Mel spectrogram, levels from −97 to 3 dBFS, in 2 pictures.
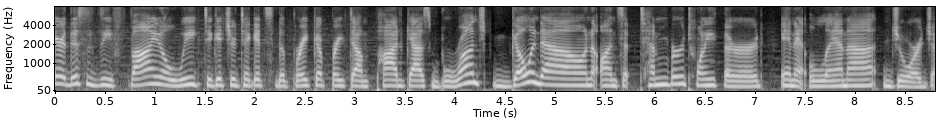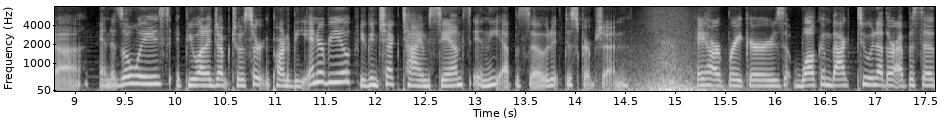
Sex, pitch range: female, 200-240 Hz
